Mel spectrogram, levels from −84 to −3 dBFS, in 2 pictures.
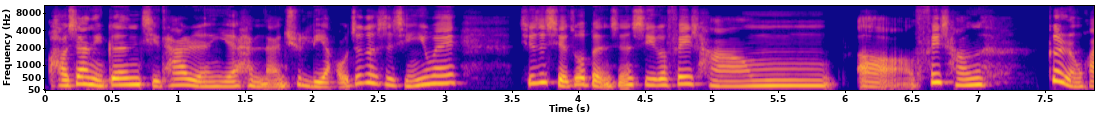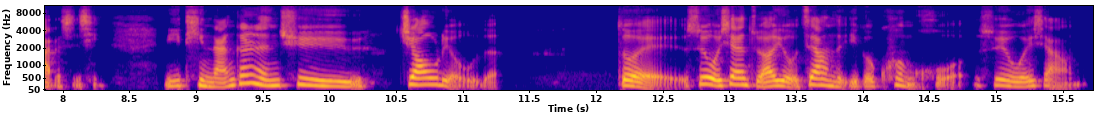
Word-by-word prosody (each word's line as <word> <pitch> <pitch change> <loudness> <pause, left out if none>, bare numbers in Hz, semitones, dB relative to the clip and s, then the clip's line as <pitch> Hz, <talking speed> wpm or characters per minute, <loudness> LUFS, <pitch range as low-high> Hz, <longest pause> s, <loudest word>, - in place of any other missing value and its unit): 好 215 - 0
像 275 +4 +5
你 220 - +3
跟 250 +3 +5
其 255 -7 -2
他 235 +5 -1
人 185 -3 0
也 185 +1 -1
很 195 0 -3
难 - - -3
去 255 - -5
聊 175 -5 -1
这 300 - -3
个 320 -1 +2
事 245 -4 -3
情。 210 -1 -4
因 260 +4 +2
为， 305 +2 +2 0.5
其 305 - -2
实 335 - +4
写 335 - +3
作 255 +6 +2
本 - - +1
身 255 - -1
是 250 -2 -2
一 - - +2
个 235 - +3
非 280 +4 +2
常， 215 0 -1
呃， - - -4
非 340 0 +3
常 245 -4 +1 0.5
个 400 -3 +4
人 175 0 -1
化 190 - -2
的 - - -13
事 - - -10
情， 240 -4 -10 0.4
你 200 - -4
挺 210 -1 -1
难 170 +6 -1
跟 305 +4 +1
人 230 -6 +3
去 220 - 0 0.2
交 255 -1 +4
流 215 - -5
的。 - - -15 0.8
对， 470 -3 +1
所 275 -1 +1
以 - - +9
我 210 - +6
现 265 +4 +2
在 250 - +3
主 195 - -2
要 185 +2 +3
有 205 - +3
这 265 - 0
样 235 -3 +1
的 170 - -5
一 - - -7
个 - - -5
困 230 -2 -6
惑， 295 +3 -12
所 225 +2 -4
以 - - +1
我 180 -2 -1
也 - - -1
想， 220 +4 -9
230 Hz, 260 characters per minute, -19 LUFS, 205-265 Hz, 0.8 s, 以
